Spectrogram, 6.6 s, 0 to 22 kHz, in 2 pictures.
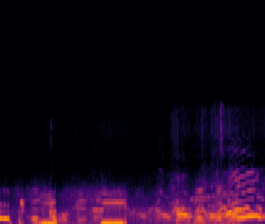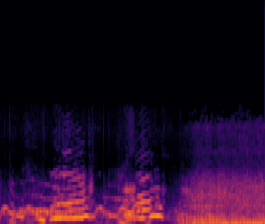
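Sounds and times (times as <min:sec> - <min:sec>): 
burst of voices: 0:00.0 - 0:06.2
emergency vehicle sirens wailing: 0:00.0 - 0:06.6
steady rush of broadband noise: 0:00.0 - 0:06.6.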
